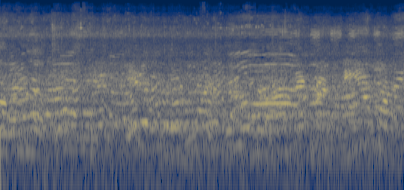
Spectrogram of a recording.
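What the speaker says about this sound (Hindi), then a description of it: "इस वक्त कथा के पंडाल के बाहर की भीड़ देख रहे" Dense crowd chatter outside the Shiv Mahapuran katha pandal in Astagaon, Ahmednagar, on the third day of the religious gathering: many overlapping voices form a continuous, fairly close hubbub.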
